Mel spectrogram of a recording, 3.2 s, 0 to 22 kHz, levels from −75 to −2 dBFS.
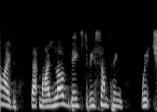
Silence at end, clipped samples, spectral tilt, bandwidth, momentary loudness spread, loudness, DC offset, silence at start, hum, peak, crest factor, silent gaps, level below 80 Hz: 0 s; under 0.1%; -5 dB/octave; 7.4 kHz; 12 LU; -23 LUFS; under 0.1%; 0 s; none; -6 dBFS; 16 dB; none; -82 dBFS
